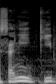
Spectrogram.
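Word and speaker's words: Zanicchi: Es Iba Saniki, eh, claro, eh, en el italiano se pronuncia Saniki, pero sería Sanichi, Z, con doble C, H-I.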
